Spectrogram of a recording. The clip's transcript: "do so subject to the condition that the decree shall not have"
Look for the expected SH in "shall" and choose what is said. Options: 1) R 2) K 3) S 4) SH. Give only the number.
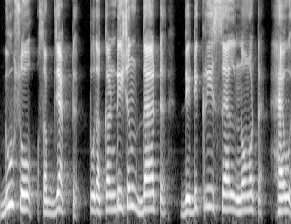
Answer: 3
